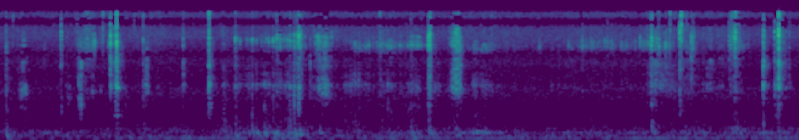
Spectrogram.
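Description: A dry, solid orange soap bar, partly carved and held in the palm, is scraped with a flat metal blade. Quiet, crisp, bright scratching strokes come in irregular bursts over a faint low rumble, each stroke ending almost instantly with no ring.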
